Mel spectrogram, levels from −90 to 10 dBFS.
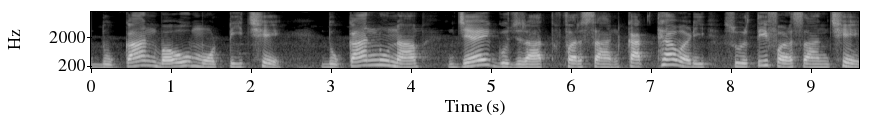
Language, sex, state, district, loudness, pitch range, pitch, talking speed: Gujarati, male, Gujarat, Valsad, -18 LUFS, 155-200 Hz, 170 Hz, 80 wpm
